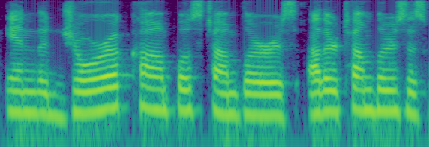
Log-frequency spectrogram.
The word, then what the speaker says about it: Jora: who invented it and his name he pronounces his name jorah but a lot of people will pronounce it yora so you're not alone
